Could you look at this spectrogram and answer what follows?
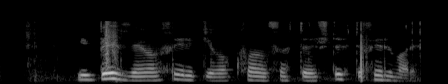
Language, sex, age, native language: Icelandic, male, 11, Icelandic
